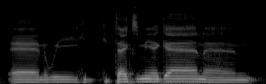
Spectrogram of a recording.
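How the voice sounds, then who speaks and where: An Ecuadorian man hosts a relaxed podcast. He talks with excitable energy and laughs often. His voice jumps in loudness from word to word. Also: mid-range voice, slow pace, smooth. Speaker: podcast host. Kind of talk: casual podcast chat.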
